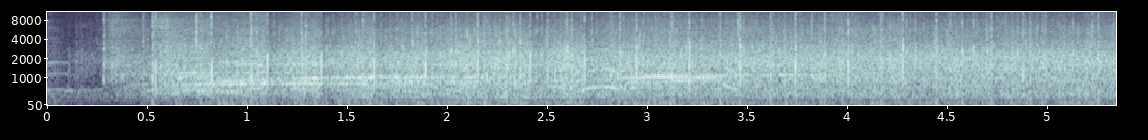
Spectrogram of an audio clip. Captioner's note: audience cheering and applauding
